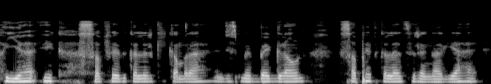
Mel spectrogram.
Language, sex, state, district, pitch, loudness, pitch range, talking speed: Hindi, male, Jharkhand, Ranchi, 135 Hz, -17 LUFS, 130-140 Hz, 185 wpm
